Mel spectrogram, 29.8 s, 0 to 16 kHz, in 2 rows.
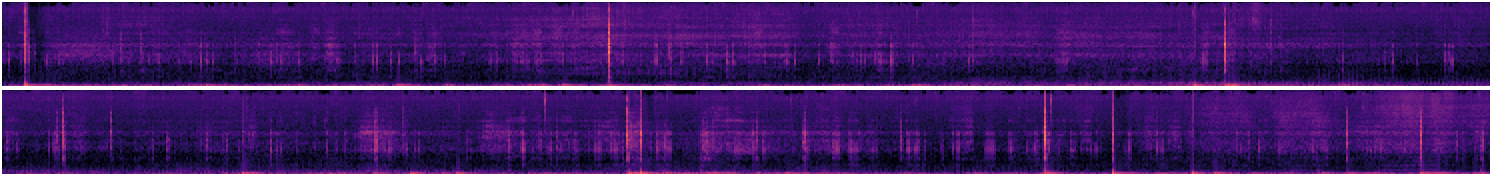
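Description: SSR150 pit bike's single-cylinder four-stroke engine running at low speed, heard through a helmet-mounted camera with a deep rumble of wind and jolting on the microphone. Sharp knocks and clatters come every few seconds as the bike goes over bumps and branches.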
